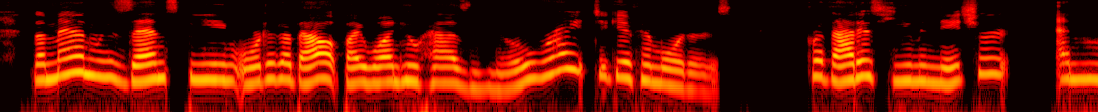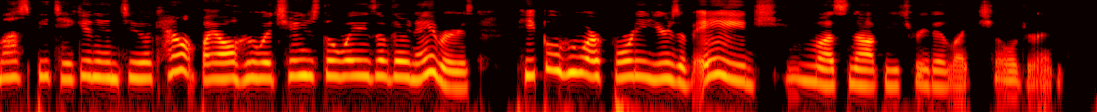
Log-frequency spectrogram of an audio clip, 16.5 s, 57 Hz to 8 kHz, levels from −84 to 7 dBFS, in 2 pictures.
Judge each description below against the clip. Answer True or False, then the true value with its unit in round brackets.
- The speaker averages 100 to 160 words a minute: False (180 wpm)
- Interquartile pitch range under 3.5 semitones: False (4.5 semitones)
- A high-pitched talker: True (245 Hz)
